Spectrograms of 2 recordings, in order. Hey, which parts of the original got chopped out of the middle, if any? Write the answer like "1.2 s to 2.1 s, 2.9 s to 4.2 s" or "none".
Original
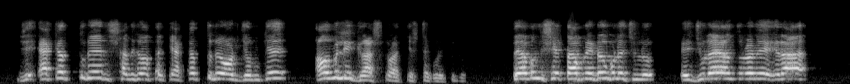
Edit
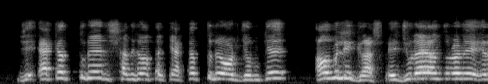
3.8 s to 6.7 s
